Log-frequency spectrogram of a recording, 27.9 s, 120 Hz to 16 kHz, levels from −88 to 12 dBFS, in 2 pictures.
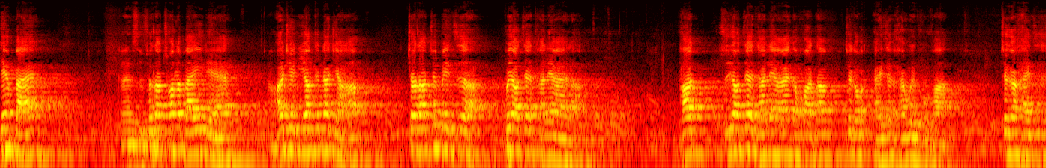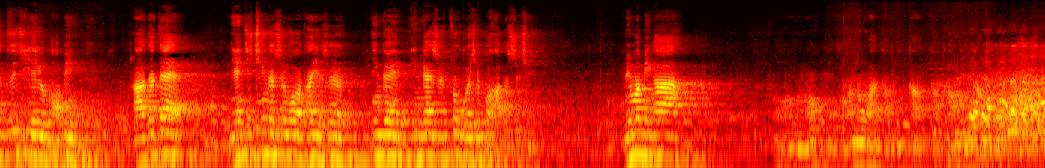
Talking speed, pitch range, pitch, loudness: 210 characters per minute, 150-175 Hz, 155 Hz, -19 LUFS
